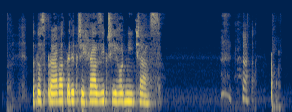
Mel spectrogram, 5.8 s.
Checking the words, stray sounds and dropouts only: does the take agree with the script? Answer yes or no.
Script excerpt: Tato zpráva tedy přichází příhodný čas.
no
